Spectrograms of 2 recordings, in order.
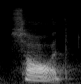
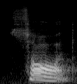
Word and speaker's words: ص: this one is saw if we say we can pronunciate saw in English we can easily say sod sod S this is s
